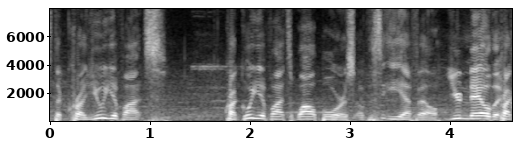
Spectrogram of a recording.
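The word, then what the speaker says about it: Kragujevac: so i got it it's the crow yavats kaguyavats wild boars of the cefl you nailed it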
